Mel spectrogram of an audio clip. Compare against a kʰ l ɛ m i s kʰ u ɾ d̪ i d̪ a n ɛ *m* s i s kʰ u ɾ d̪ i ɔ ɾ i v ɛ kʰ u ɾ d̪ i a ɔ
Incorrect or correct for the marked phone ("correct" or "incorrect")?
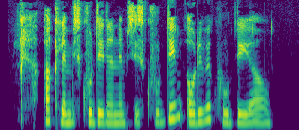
correct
